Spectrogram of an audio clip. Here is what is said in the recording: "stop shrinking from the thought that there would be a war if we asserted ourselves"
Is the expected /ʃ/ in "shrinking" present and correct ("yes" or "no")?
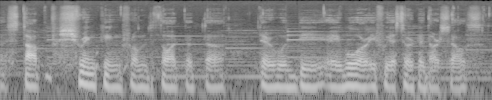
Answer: yes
